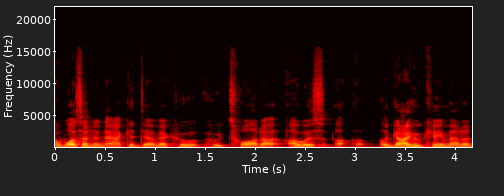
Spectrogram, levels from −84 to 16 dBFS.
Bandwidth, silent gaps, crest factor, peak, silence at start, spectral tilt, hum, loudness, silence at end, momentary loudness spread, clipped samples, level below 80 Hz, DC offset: 15.5 kHz; none; 18 dB; -10 dBFS; 0 s; -7 dB/octave; none; -29 LUFS; 0 s; 13 LU; under 0.1%; -72 dBFS; 0.3%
